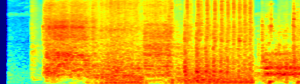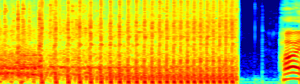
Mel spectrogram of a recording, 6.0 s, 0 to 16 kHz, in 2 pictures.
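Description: Cast-iron Kohler K532 twin-cylinder engine of a John Deere 400 garden tractor starting: a rough, noisy burst as it catches, then from about two and a half seconds a steady run of even exhaust pulses as it settles. The sound cuts off suddenly shortly before the end.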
